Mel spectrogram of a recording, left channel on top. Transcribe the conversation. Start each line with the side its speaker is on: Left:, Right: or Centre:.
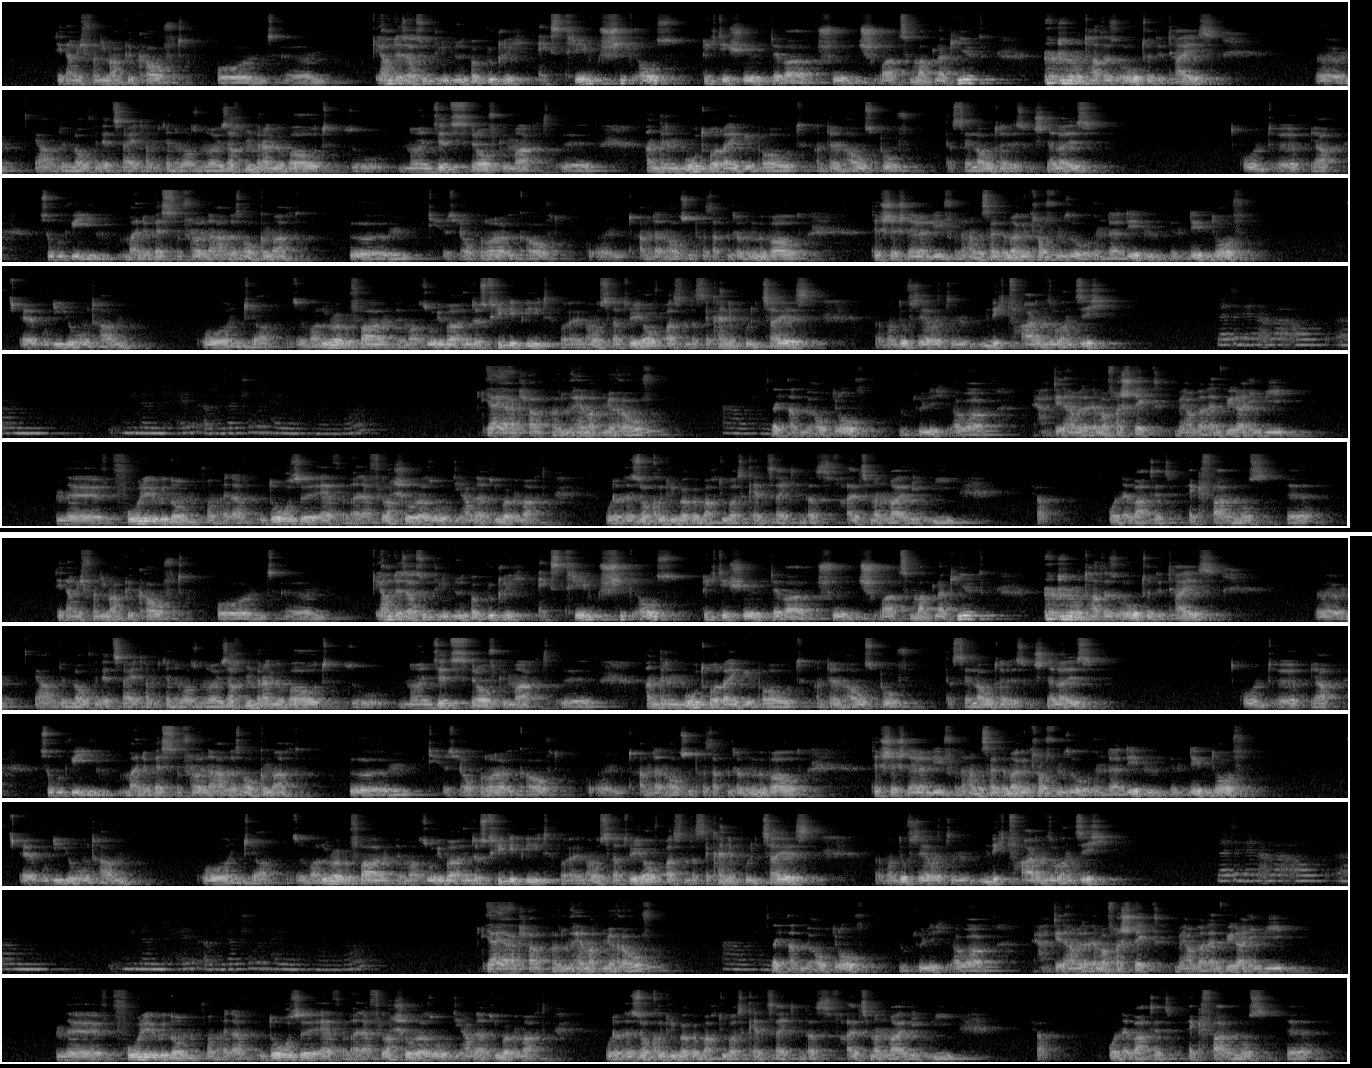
Right: Den habe ich von ihm abgekauft. Und ähm, ja, der sah so- sogar wirklich extrem schick aus. Richtig schön. Der war schön schwarz matt lackiert <clears throat> und hatte so rote Details. Ähm, ja, und im Laufe der Zeit habe ich dann immer so neue Sachen dran gebaut, so einen neuen Sitz drauf gemacht, äh, anderen Motor reingebaut, anderen Auspuff, dass der lauter ist und schneller ist. Und äh, ja, so gut wie meine besten Freunde haben das auch gemacht. Ähm, die haben sich auch einen Roller gekauft und haben dann auch so ein paar Sachen dran umgebaut, dass der schneller lief. Und da haben wir uns halt immer getroffen, so in der Neben, im Nebendorf, äh, wo die gewohnt haben. Und ja, dann sind wir mal rübergefahren, immer so über Industriegebiet, weil man muss natürlich aufpassen, dass da keine Polizei ist, weil man durfte ja mit dem nicht fahren so an sich.
Left: Seid ihr denn aber auch ähm, irgendwie dann mit Helm? Also ihr seid schon mit Helm gefahren, oder?
Right: Ja, ja, klar. Also einen Helm hatten wir alle auf.
Left: Ah, okay,
Right: Zeichen
Left: ja
Right: hatten wir auch drauf, natürlich, aber ja, den haben wir dann immer versteckt. Wir haben dann entweder irgendwie eine Folie genommen von einer Dose, äh, von einer Flasche oder so, die haben wir dann drüber gemacht oder eine Socke drüber gemacht über das Kennzeichen, dass falls man mal irgendwie ja, unerwartet wegfahren muss, äh,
